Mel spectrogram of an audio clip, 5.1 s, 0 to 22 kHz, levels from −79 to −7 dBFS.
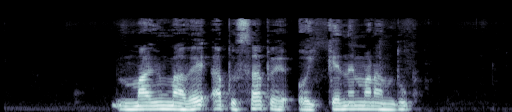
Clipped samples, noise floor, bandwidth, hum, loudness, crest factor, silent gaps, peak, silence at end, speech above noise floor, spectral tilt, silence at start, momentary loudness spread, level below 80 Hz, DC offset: under 0.1%; -63 dBFS; 11.5 kHz; none; -17 LUFS; 18 dB; none; 0 dBFS; 1 s; 47 dB; -6.5 dB/octave; 1.1 s; 10 LU; -44 dBFS; under 0.1%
